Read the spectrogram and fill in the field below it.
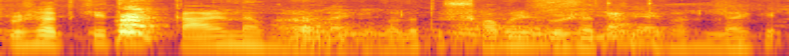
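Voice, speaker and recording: A man's voice: medium pitch, very fast. A man narrating a casual vlog, chatting straight to his viewers from a village. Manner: chatty, addresses viewers directly. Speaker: vlogger. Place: village outdoors. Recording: background noise and outdoor ambience.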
